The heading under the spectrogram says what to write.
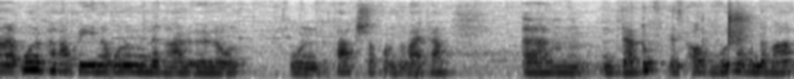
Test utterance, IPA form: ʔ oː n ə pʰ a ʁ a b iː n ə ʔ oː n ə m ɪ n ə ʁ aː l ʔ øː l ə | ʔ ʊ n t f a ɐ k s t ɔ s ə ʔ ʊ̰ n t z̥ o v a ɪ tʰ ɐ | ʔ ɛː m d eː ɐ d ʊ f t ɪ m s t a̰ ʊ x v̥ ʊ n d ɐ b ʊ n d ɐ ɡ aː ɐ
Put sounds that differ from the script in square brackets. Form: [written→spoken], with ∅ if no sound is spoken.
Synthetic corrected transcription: ʔ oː n ə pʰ a ʁ a b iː n ə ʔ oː n ə m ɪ n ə ʁ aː l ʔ øː l ə | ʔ ʊ n t f a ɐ k [s→ʃ] t ɔ [s→f] ə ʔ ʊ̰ n t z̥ o v a ɪ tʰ ɐ | ʔ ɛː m d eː ɐ d ʊ f t ɪ [m→∅] s t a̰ ʊ x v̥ ʊ n d ɐ [b→v] ʊ n d ɐ [ɡ→b] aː ɐ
